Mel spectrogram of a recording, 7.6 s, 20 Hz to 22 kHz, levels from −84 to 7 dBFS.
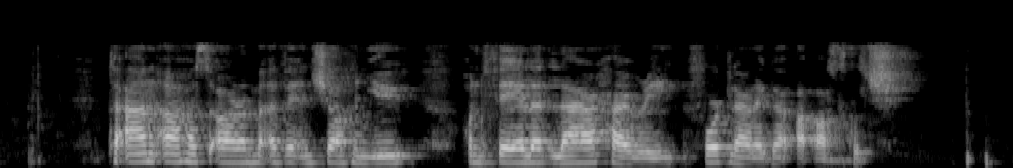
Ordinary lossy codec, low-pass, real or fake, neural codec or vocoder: MP3, 96 kbps; 7.2 kHz; fake; codec, 16 kHz, 16 kbps, FreqCodec, larger model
